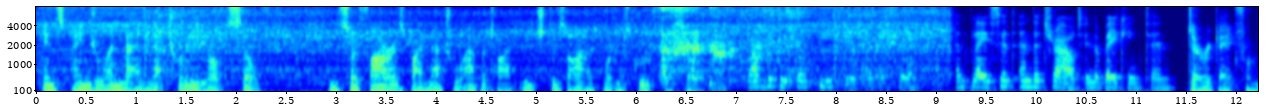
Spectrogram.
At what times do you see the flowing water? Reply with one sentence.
You can hear the flowing water from 0.0 to 9.2 s.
